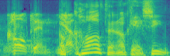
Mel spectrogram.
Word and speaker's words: Calton: And Calton, right? Did I get that right? Yeah, Calton.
